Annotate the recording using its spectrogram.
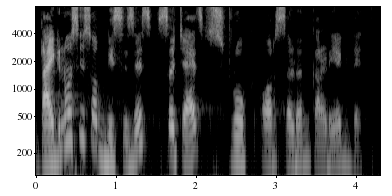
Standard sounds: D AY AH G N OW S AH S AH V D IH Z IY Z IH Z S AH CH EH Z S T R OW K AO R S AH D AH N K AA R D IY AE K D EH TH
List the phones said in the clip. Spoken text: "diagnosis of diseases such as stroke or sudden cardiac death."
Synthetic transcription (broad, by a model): D AY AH G N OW S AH S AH F D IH S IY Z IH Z S AH CH EH Z S T R OW K AO R S AH D AH N K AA R D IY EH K D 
